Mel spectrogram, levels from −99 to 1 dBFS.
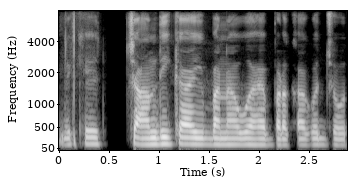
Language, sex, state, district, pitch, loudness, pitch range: Magahi, male, Bihar, Gaya, 130 Hz, -16 LUFS, 125-140 Hz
